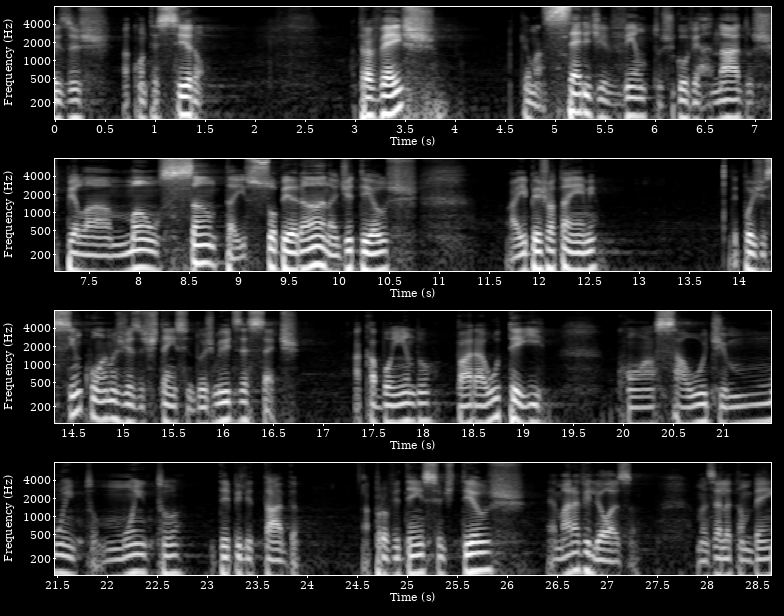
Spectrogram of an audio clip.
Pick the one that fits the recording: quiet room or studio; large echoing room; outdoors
large echoing room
